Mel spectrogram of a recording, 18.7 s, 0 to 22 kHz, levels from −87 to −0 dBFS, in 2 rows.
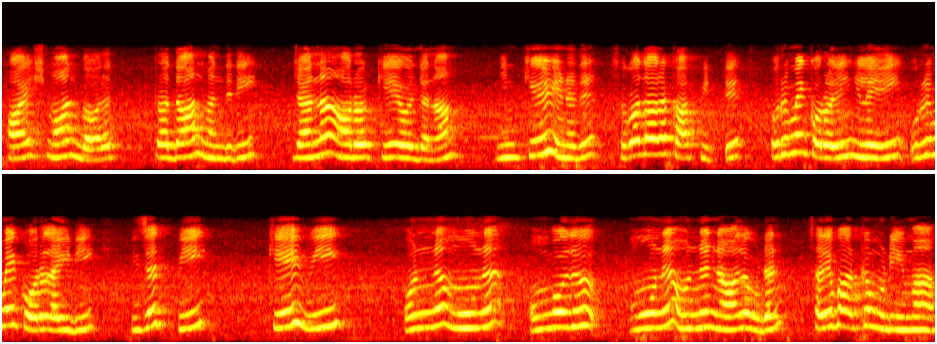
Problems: constant background noise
